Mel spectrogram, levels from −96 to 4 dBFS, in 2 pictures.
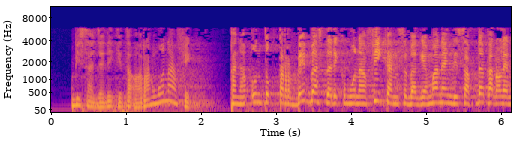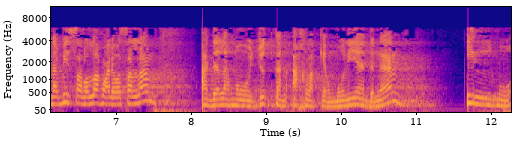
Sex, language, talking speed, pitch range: male, English, 110 wpm, 105-150 Hz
